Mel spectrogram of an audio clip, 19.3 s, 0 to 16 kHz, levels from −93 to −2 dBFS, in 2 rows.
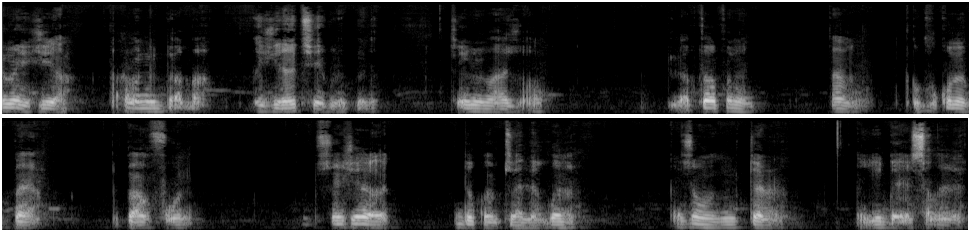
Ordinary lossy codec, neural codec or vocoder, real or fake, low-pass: MP3, 64 kbps; codec, 44.1 kHz, 3.4 kbps, Pupu-Codec; fake; 14.4 kHz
